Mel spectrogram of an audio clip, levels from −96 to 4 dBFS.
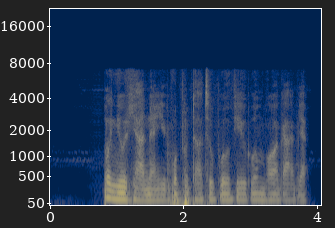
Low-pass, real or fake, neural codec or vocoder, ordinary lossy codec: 7.2 kHz; fake; codec, 16 kHz in and 24 kHz out, 0.6 kbps, FocalCodec, streaming, 4096 codes; none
